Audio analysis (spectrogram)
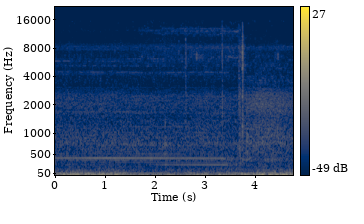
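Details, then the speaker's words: AIVOLT 800W portable power station running an air conditioner on low: hum strains about three seconds, then a click and dropout; compressor cannot start, only the fan runs. "I think we're killing this thing. I don't think it's gonna do it. Nah, it just shut. It just went on to just the fan. It can't get the compressor to start."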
